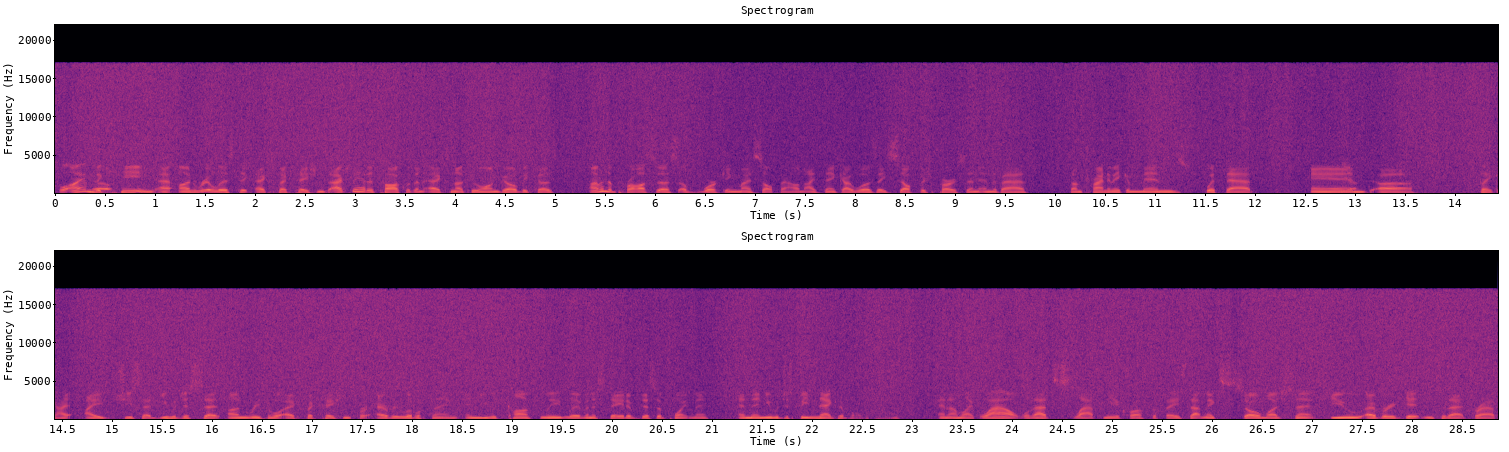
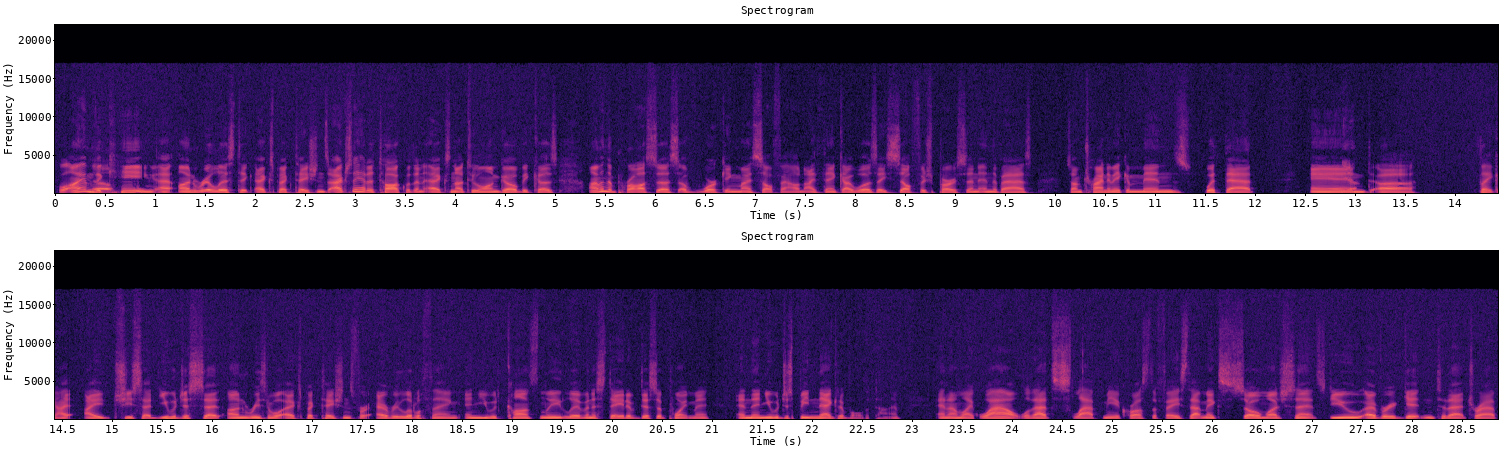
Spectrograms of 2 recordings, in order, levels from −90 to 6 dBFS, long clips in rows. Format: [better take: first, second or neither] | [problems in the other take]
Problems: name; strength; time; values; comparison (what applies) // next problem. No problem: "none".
second | hiss; loud; throughout; 1 dB below the speech; faint in the second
